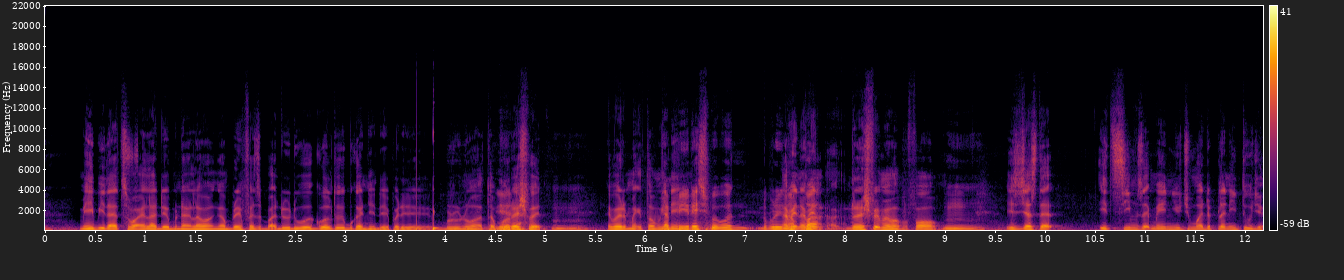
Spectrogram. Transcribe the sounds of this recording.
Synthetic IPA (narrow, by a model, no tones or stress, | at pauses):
mebidɛtswajlahdəbəndaŋlawanãnbɾɛnfət̚səba̰ʔ̚duduəɡolt̪ubukanɲadaɾipadaabɾunoat̪awʊ̃nɾɛsfət̪̚aipadəmɛk̚t̪ɔmianĩiɾɛsfət̚punbuamĩnajmĩnɾɛsfət̚mẽmãŋpəfɔmits̬d͡ʒasdɛt̚ | itsĩmslat̚mɛ̃njut͡ʃumaadəplɛnit̪ud͡ʒə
